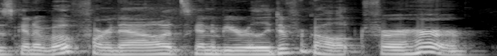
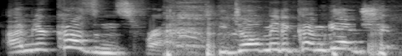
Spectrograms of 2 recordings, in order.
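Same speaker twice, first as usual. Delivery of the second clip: lightly imitated New York accent, higher pitch; 8 semitones higher than usual. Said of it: "he had a New York accent".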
